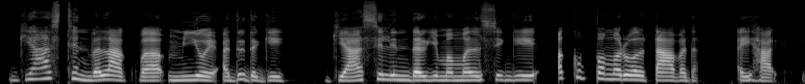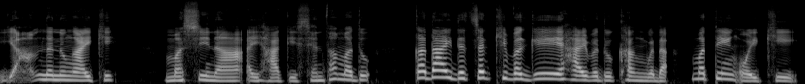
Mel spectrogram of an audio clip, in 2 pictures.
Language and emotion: Manipuri, happy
